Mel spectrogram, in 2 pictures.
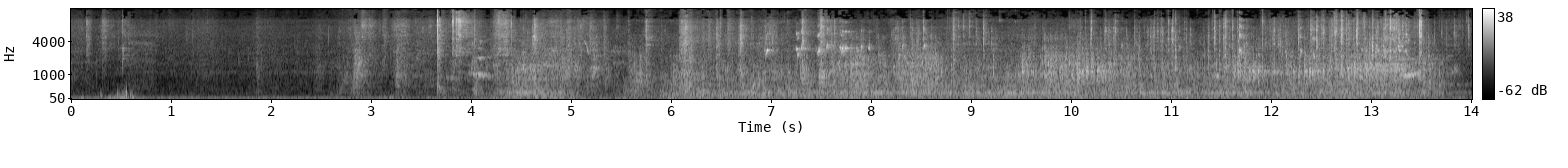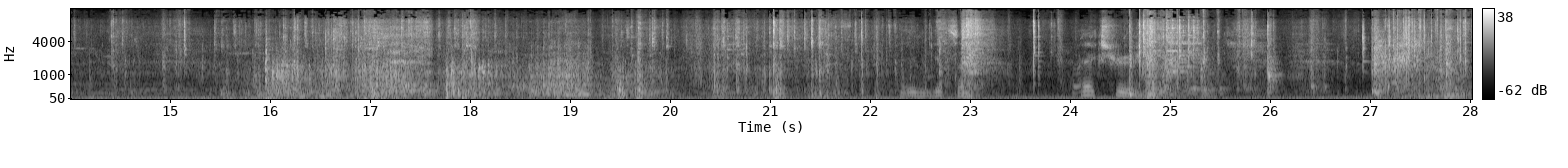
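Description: A refrigerator being wheeled on a hand truck across concrete and pavement: a steady rolling rumble for several seconds, then irregular knocks and rattles as it is handled.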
